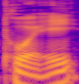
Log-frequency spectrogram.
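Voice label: "tui3", Mandarin Chinese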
